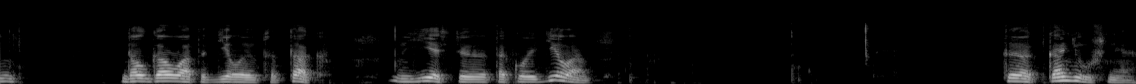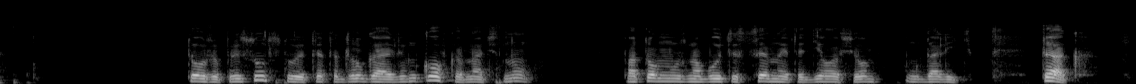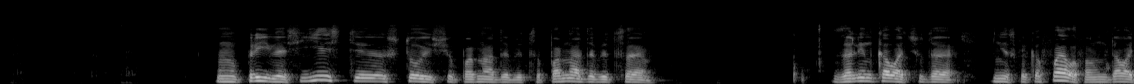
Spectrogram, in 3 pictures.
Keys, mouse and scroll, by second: 7.1-9.1 middle drag, 11.1 click, 12.5-16.2 shift+middle drag, 16.9-20.1 shift+middle drag.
